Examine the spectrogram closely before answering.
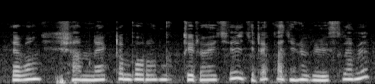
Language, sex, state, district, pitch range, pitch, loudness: Bengali, male, Tripura, West Tripura, 210-240 Hz, 220 Hz, -15 LUFS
